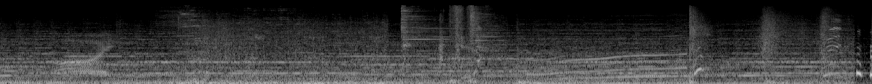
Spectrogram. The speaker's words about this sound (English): She just pimp slap him for no reason. What if that was a good guy?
